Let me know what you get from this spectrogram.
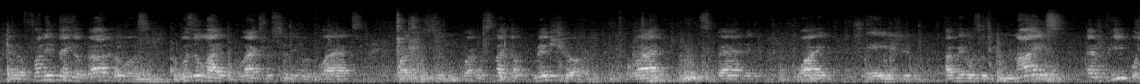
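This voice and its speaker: A man's voice: on the high side, normal speed. A middle-aged man from southwest Virginia, giving a plainspoken, informal speech to an audience at an evening community event. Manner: folksy, plainspoken, repeats phrases. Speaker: former pro football player announcing a festival. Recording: roomy, distant mic, noisy event.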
